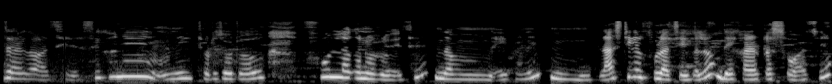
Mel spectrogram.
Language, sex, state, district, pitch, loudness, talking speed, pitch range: Bengali, male, West Bengal, Kolkata, 255 Hz, -18 LUFS, 150 wpm, 225-310 Hz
